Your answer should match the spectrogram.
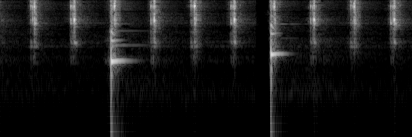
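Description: Rhythmic ticking beat of about five sharp clicks a second, every fourth click louder and carrying a short pitched ping. It sounds like a clock-like ticking percussion track used as intro music.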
